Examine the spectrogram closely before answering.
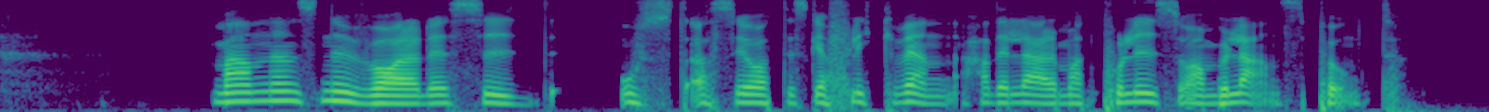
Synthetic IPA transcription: manːənsnʉ̟ːvɑːɾand̪əsyːd̪ | ʊst̪ʰa̰sɪɑːt̪ɪskaflɪkːvɛnːhad̪ːəlæɾmat̪̚pʰʊliːsɔ̰a̰mbɵla̰nspʰɵ̰ŋk̚t̪

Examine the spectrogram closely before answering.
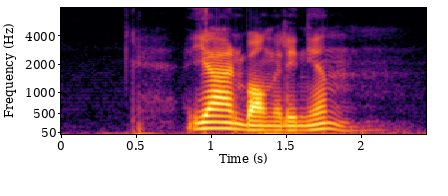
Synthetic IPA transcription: jæːɳbɑːnəlɪnjən

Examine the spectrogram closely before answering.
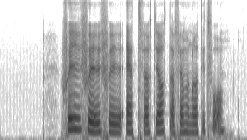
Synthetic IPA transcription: ɧʉ̟ːɧʉ̟ːɧʉ̟ːɛt̪fœʈɪɔt̪ʰːafɛmhɵnd̪ɾaɔt̪ːɪt̪ʰv̥o̰ː

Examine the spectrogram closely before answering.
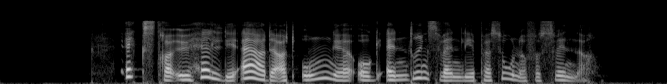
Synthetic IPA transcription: ɛkst̪ʁɑʔʉhɛld̪ɪʔæːʁd̪eːɑt̪ʰʊŋəʔoːɡɛnd̪ʁɪŋsʋɛnlɪəpʰæsuːnəfɔsʋɪnə̰ʁ

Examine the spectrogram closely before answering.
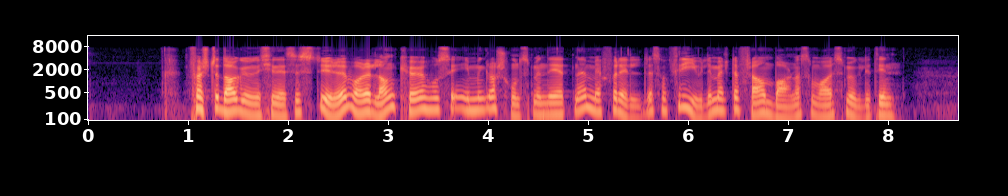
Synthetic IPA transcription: fœʂʈəd̪ɑːɡʉnːəɾçɪneːsɪskst̪yːɾəʋɑɖɛlɑŋkʰøːhʊsɪmɪɡɾɑʂuːnsmɪnd̪ɪheːt̪ənəmɛfɔɾɛld̪ɾəsɔmfɾiːʋɪlɪmɛlt̪əfɾɑːɔmbɑːɳɑsɔmʋɑɾsmʉɡlɪt̪ʰɪn

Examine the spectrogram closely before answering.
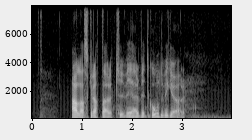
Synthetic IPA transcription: alːaskɾat̪ːaɾt̪ʰʏvɪæɾvɪːd̪ɡuːd̪vɪɡø̰ːɾ

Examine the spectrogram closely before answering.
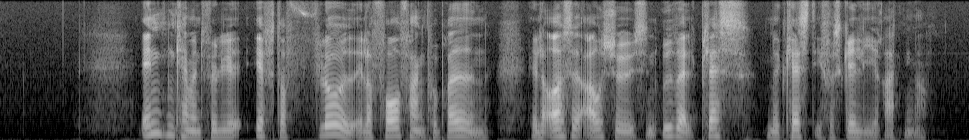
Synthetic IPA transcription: end̥n̩kʰæmænføljəefd̥ɐflɔ̰̽ːð̞̩ˠelɐfɒːfɑ̈ŋ̰pʰɒ̽b̥ʁɛð̞ˠn̩elɐʔɒ̽səʔɑ̈ʊsø̰ːɪsinuð̞ˠʋæl̰d̥̚pʰlæsmeðˠkʰæsd̥ifɒ̽sɡ̥el̰iəʁɑ̈d̥ne̝ŋɐ

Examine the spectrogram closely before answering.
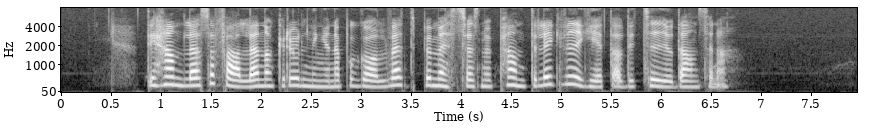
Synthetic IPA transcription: d̪̥ɛɦand̪lœːsafalːənɔkɾɵlnɪŋaɳapʰɔɡɔlvət̪b̥ɛmɛst̪ɾasmeːd̪̚pʰant̪əɭɛɡviːɡheːt̪a̰vd̪ɛt̪ʰiːʊd̪ansaɳa̰

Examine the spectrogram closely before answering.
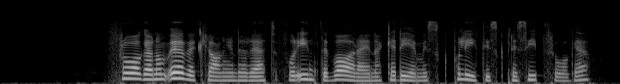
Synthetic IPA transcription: fɾoːɡanɔmʔøːvəɾkʰlɑːɡand̪əɾɛt̪ːfoːɾɪnt̪əvɑːɾaɛnakad̪eːmɪskpʰʊliːt̪ɪskpʰɾɪnsiːpfɾoːɡa

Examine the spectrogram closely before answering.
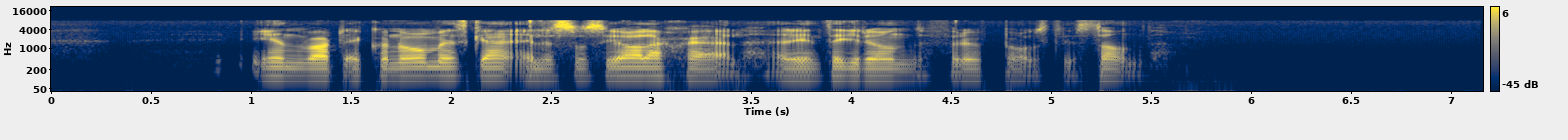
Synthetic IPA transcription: eːnbɑːʈɛkʊnoːmɪskaʔɛ̰lːəʂʊsɪɑːlaɧɛ̰ːlæ̰ɾɪ̰nt̪əɡɾɵnd̪fœɾɵpːɛhɔ̰lst̪ʰɪlst̪ɔnd̪

